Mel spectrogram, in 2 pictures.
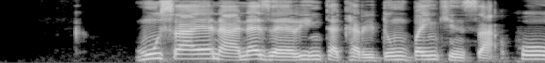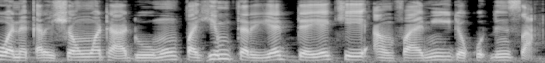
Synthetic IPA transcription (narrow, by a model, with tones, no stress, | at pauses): muː˦saː˦jɐ˦naː˨nɐ˦zɐ˨ɾɪ˦ntɐ˨kɐ˨rdʊ˦mbɐ˦ŋkʲɪ˨nsa̰˨ʔkʷoː˦wɐ˨ne˨kʼɐ˨ɽʃɛ˦ŋwɐ˦ta̰ː˨doː˨mɪ˦mɸɐ˨hɪ˦mtɐ˨rjɐ˦dːa˨jɐ˦kʲʰeː˨ʔa˨mɸaː˨niː˦da˨kʷʊ˦ɗɪ˦nsa̰˨ʔ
